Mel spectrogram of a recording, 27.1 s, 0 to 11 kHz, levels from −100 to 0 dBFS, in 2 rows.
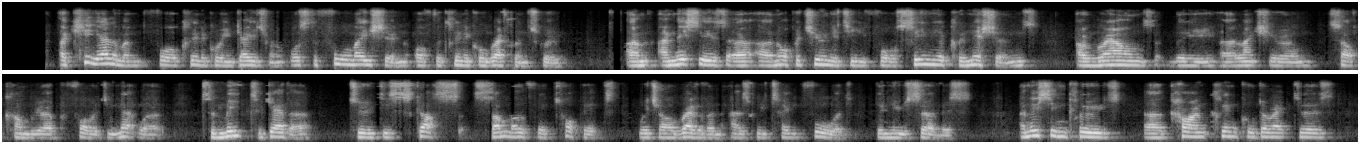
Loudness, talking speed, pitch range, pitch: -21 LUFS, 130 wpm, 145-170 Hz, 155 Hz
